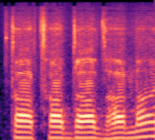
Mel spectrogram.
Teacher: ता वर्ग जैसा कि हमने बताया इनका उच्चारण स्थान दंत्य होता है। था किस वर्ग का है, तो ये दंत्य है। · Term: दंत्य व्यंजन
